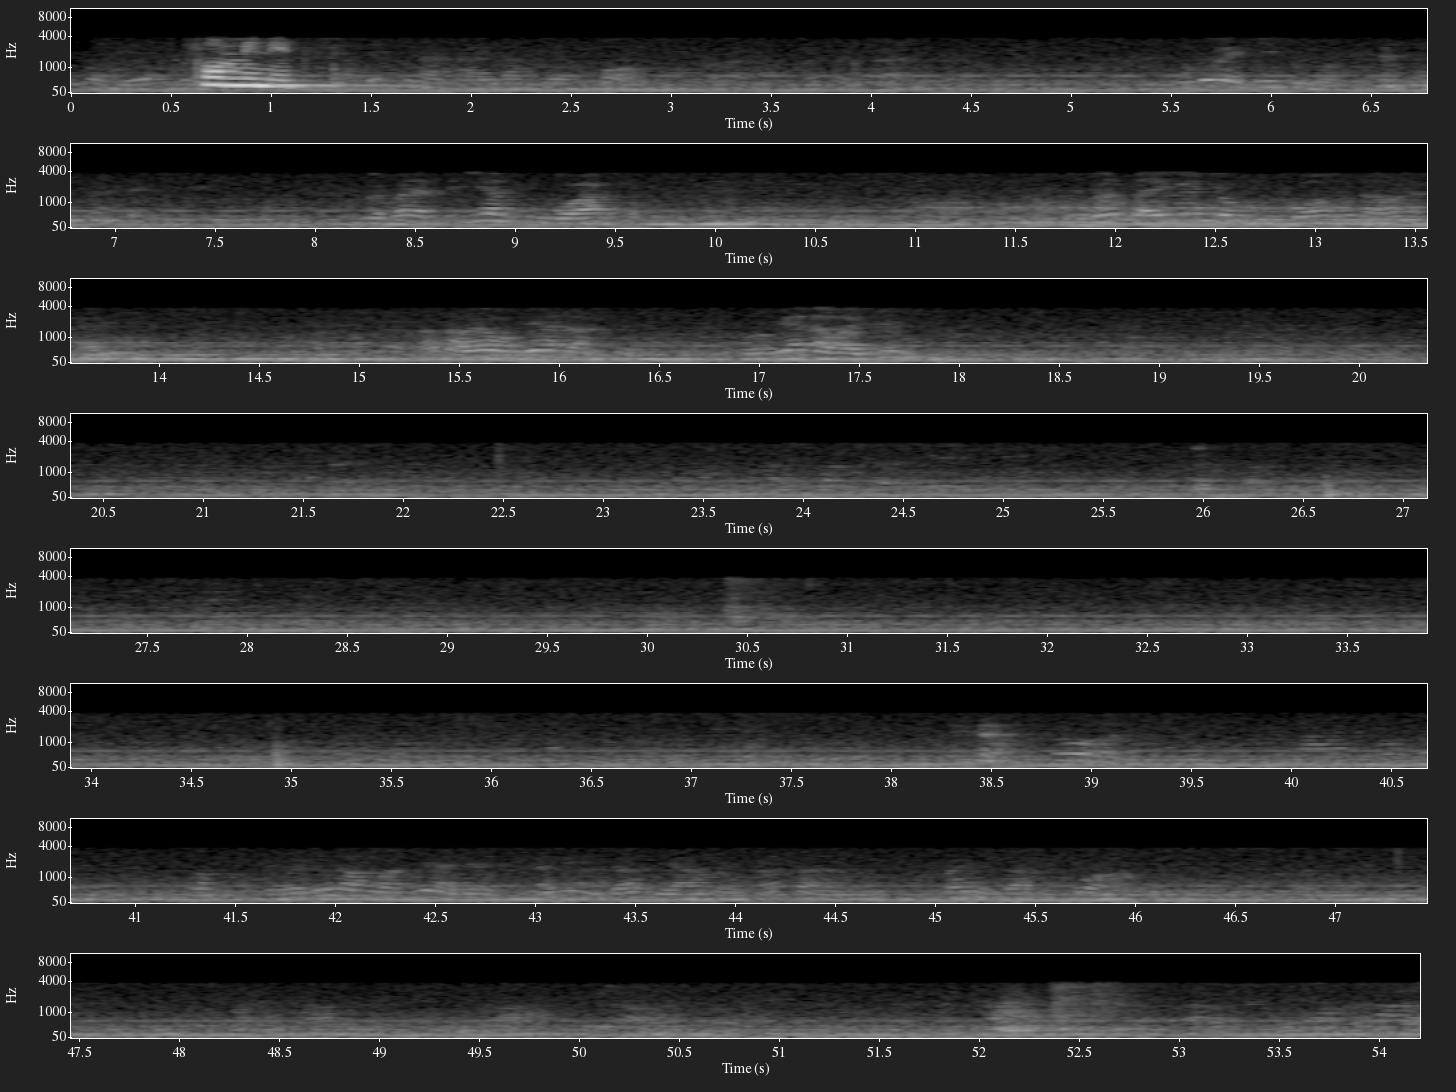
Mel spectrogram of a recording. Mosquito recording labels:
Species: no mosquito; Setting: insect culture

